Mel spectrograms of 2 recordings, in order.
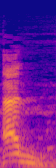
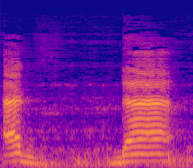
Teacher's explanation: hujung lidah diletakkan di gusi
